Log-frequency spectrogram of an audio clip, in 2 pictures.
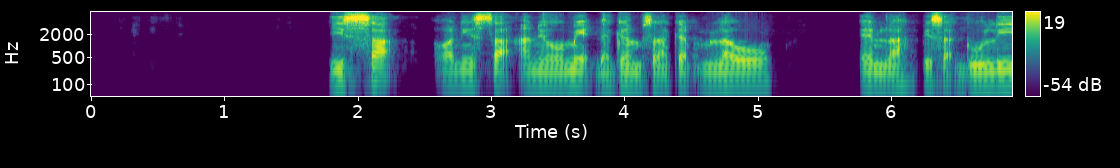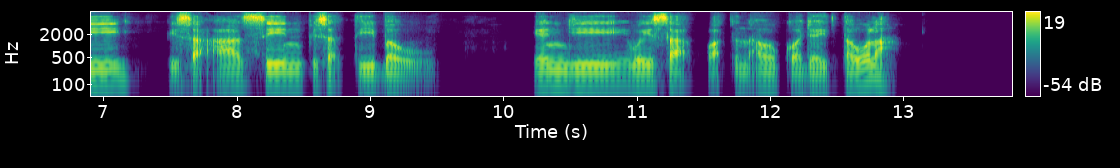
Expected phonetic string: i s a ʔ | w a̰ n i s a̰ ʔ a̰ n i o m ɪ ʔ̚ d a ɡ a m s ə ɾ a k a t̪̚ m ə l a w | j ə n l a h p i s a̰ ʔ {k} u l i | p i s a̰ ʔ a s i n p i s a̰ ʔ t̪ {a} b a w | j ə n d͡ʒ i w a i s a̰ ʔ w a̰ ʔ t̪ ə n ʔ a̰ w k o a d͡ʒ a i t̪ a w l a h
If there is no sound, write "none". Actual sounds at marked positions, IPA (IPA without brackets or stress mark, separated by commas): ɡ, i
